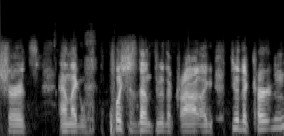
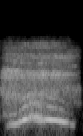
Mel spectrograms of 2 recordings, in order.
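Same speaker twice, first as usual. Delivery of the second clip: a sudden high gasp; sharp gasp; 5 dB quieter than usual. Retold or imitated. Retelling the suplex with a gasp. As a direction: gasp as if grabbed.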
